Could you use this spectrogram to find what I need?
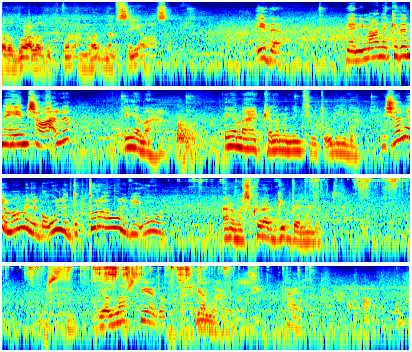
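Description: A young woman talks with feeling nearby.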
